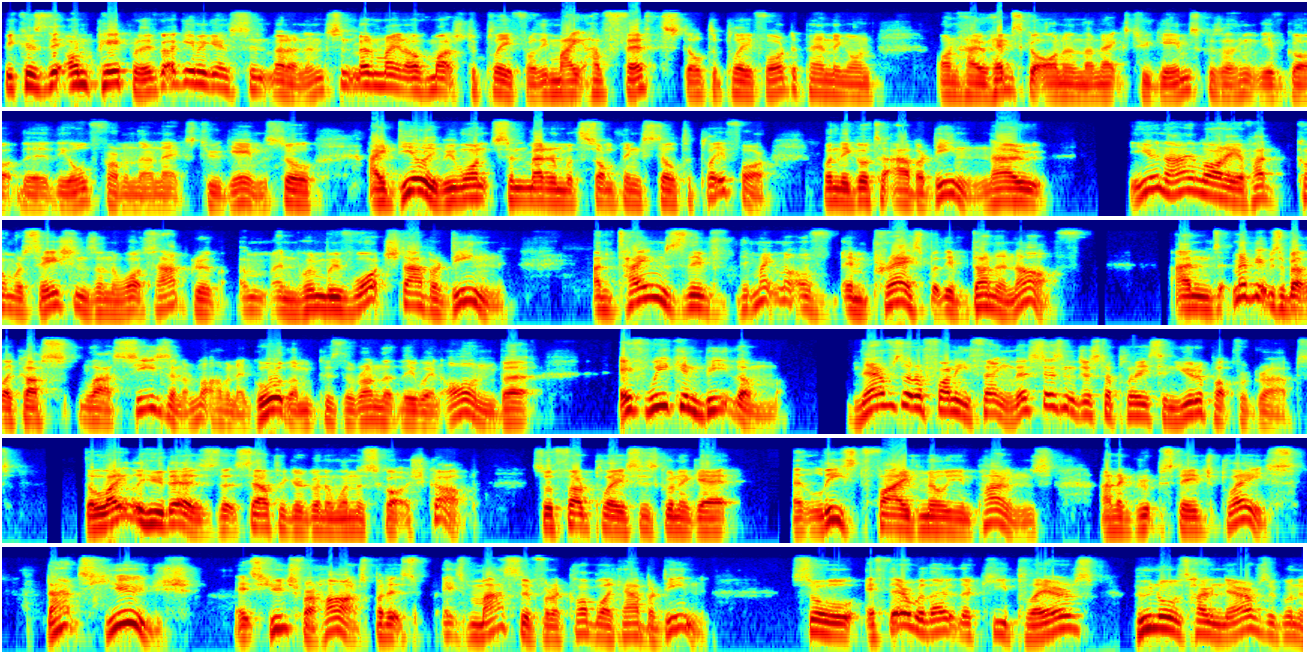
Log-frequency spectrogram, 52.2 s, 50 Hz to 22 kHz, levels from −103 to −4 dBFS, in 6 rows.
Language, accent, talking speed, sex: English, British, 235 wpm, male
